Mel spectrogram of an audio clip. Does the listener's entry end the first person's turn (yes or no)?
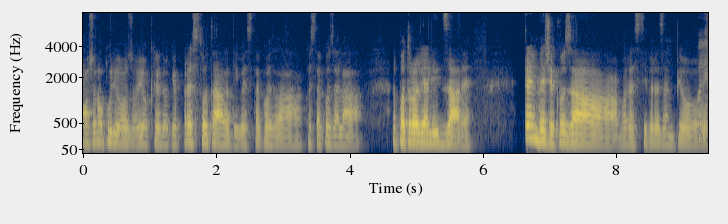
yes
